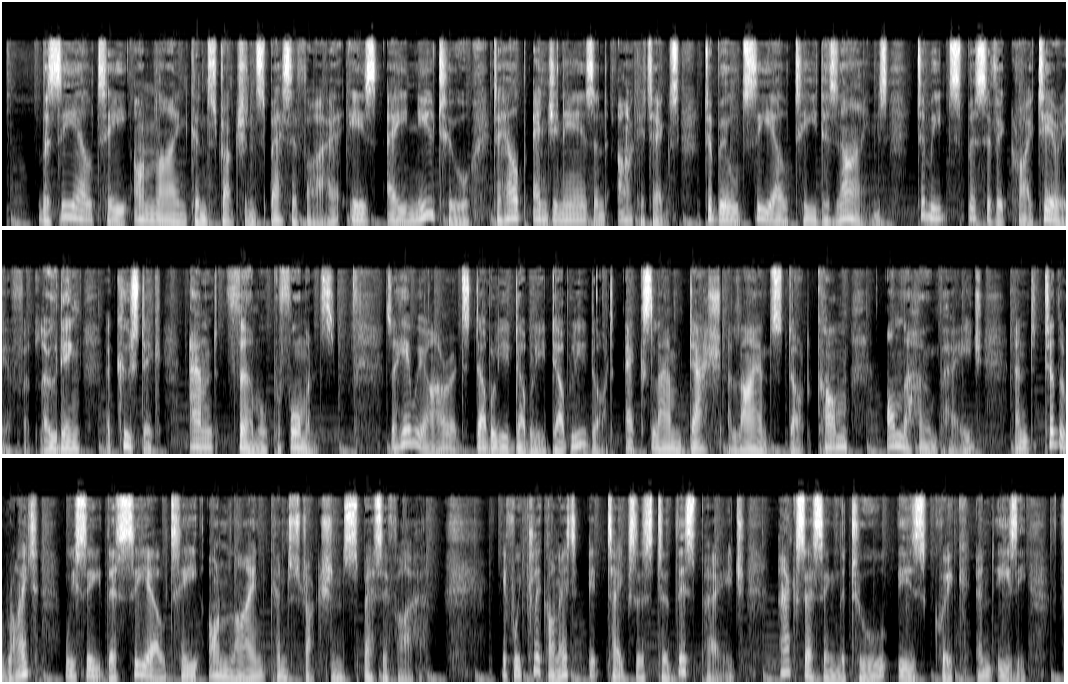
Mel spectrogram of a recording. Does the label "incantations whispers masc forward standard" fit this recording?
No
